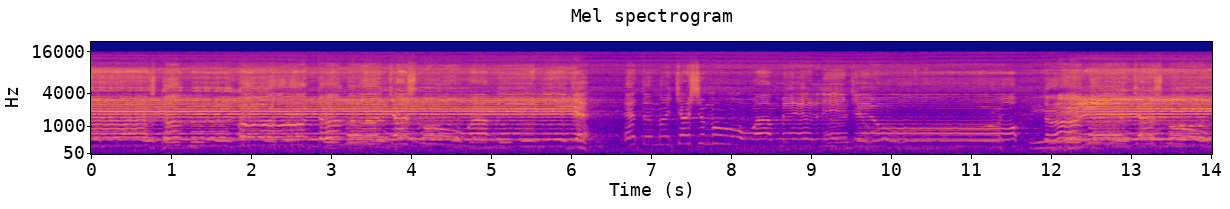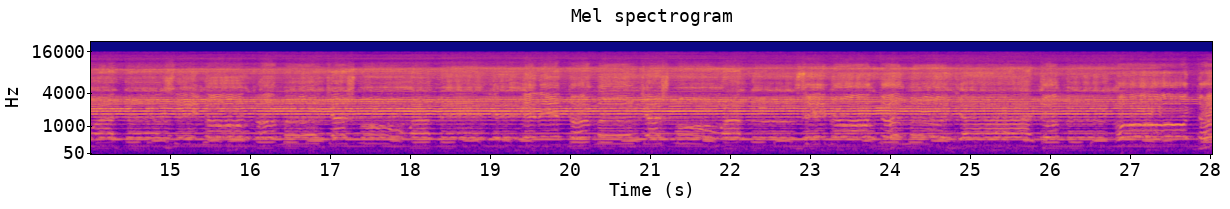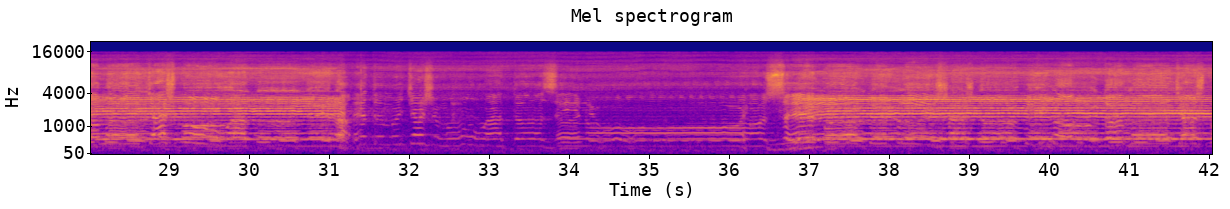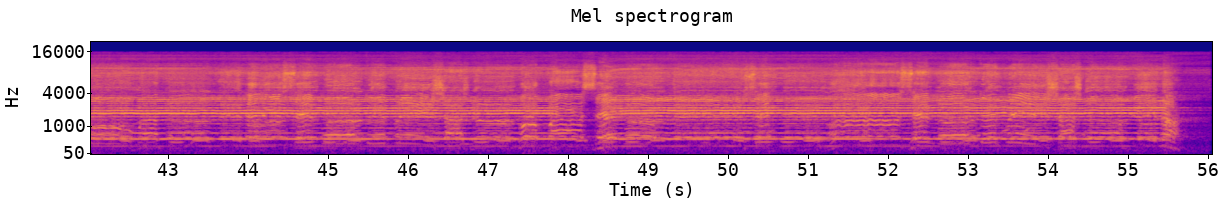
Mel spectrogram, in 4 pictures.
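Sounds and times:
men singing a drone: 0.0 - 56.0
lead male voice singing: 35.8 - 55.7.

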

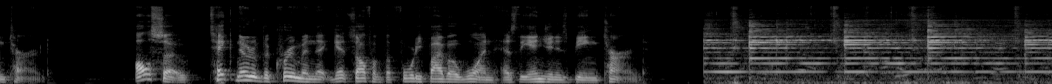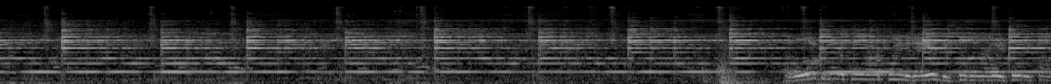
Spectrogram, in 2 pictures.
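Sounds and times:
locomotive bell ringing: 7.0 - 21.0.

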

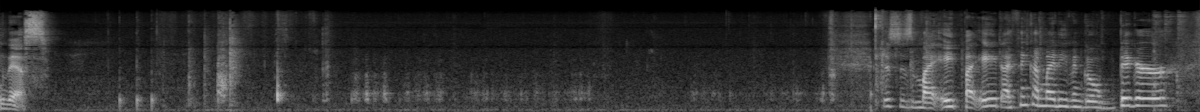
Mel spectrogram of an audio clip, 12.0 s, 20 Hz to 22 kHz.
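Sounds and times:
paper rustling and tapping: 1.2 - 3.4
pen writing on paper: 3.5 - 6.1.

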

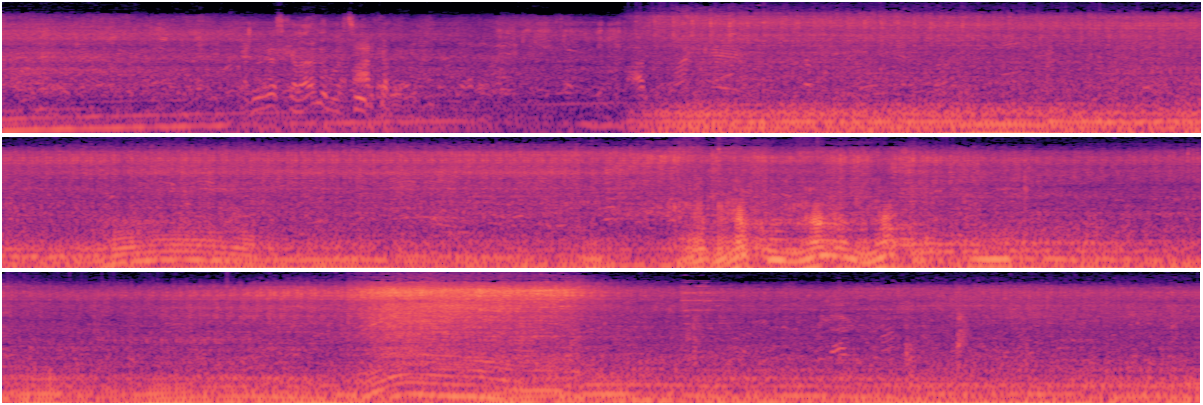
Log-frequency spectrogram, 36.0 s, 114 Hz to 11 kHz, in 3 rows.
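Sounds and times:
car engines idling: 0.0 - 35.9
engine revving in quick blips: 27.0 - 30.4.

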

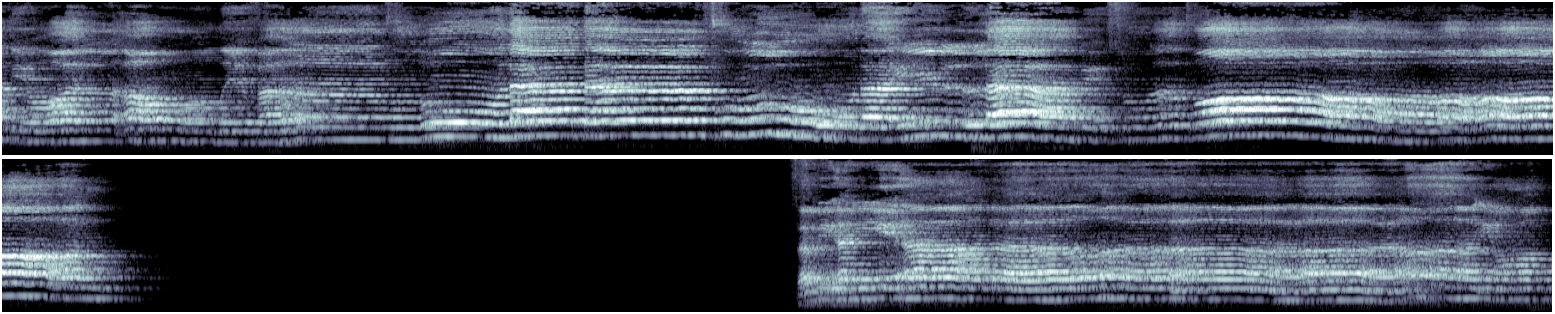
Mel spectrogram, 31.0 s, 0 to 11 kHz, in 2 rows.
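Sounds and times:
solo voice chanting: 0.0 - 16.8, 23.4 - 31.0.

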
